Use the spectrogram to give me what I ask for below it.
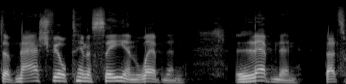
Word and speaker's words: Lebanon: Lebanon, that's one syllable. Most people call it Lebanon.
